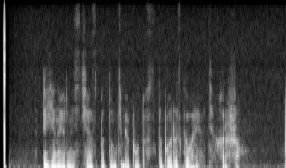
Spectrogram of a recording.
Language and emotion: Russian, neutral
